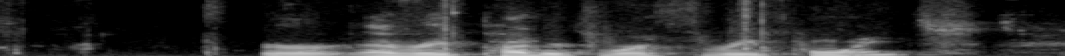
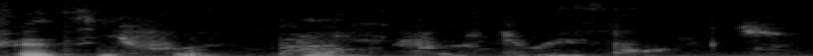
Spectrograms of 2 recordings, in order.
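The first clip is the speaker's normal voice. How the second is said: golf commentator whisper; 2 semitones lower, 24 dB quieter, faster than usual. Acted. Hushed putting commentary.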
